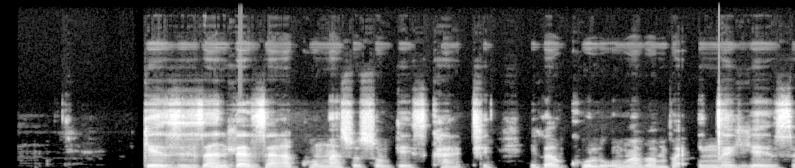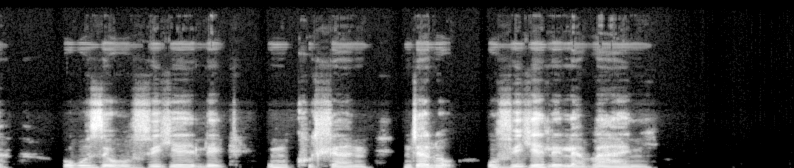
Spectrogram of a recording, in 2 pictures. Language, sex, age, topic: North Ndebele, female, 50+, health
